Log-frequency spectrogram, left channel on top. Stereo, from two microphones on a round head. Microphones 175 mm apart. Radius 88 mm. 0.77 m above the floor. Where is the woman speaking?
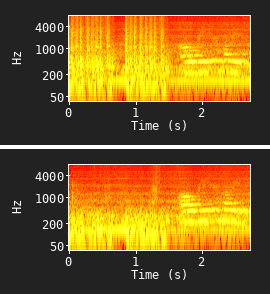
30° left (ahead or behind), 7.5 m.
